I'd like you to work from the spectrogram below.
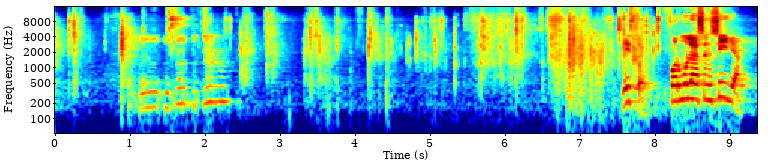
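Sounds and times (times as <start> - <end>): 
speech: 1.1 - 2.5, 7.6 - 9.3
sheets of paper crinkling and crumpling as they are moved: 2.4 - 8.4.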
